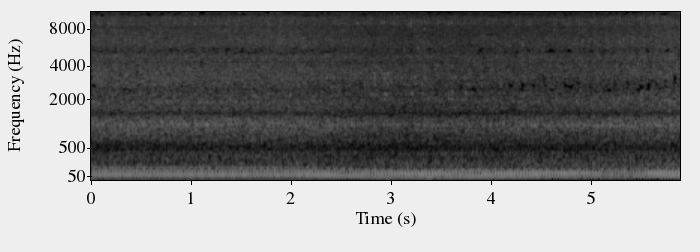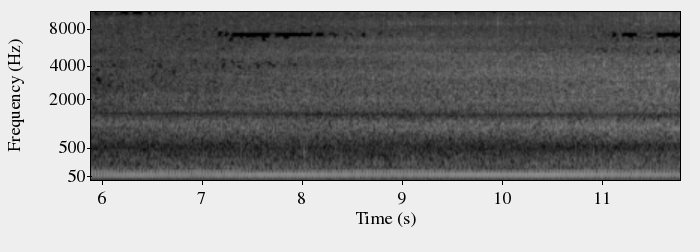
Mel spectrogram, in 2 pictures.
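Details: 1948 Ford 8N tractor, test drive after rebuild: a steady, even low rumble with a smooth idle and a gentle rise in revs, no knocks, normal running.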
